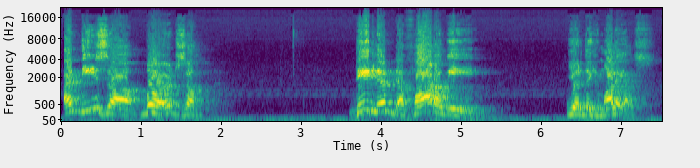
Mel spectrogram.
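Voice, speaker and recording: Slow, lilting Indian man telling a tale. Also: sits high, sing-song. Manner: deliberate, pausing, teacherly. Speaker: storyteller and host. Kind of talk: storytelling of a folk tale for listeners learning vocabulary. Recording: echoey room.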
